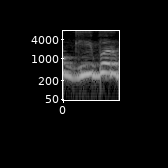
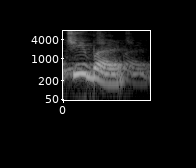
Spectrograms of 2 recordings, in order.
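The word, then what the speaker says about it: gibber: बहुत सारे बच्चे यहाँ पे गलत प्रोनाउंस करते हैं, जीबर को गीबर बोलते हैं। गलत प्रोनाउंस है बच्चों, गीबर नहीं, जीबर। जी जो है वो ज की तरह साउंड करेगा।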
